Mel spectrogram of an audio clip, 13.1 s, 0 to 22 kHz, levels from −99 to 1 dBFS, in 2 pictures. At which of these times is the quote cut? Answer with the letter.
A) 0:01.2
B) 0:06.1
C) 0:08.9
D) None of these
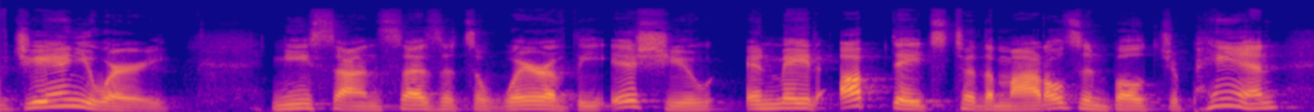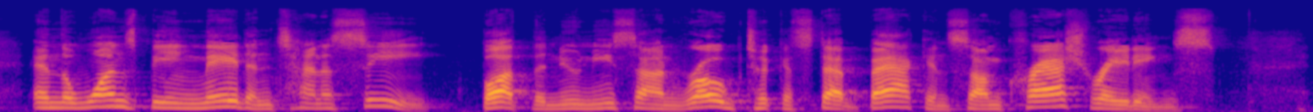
C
